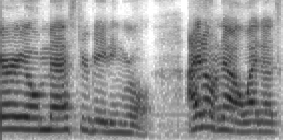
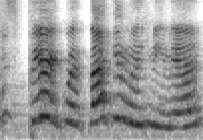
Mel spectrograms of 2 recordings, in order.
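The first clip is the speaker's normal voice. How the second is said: laughing; 7 semitones higher than usual. Real, not acted. Laughing plea to spirit.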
